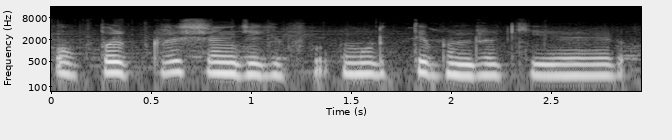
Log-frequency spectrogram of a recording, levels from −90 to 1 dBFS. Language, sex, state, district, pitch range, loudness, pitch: Rajasthani, female, Rajasthan, Churu, 205-240 Hz, -17 LUFS, 225 Hz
